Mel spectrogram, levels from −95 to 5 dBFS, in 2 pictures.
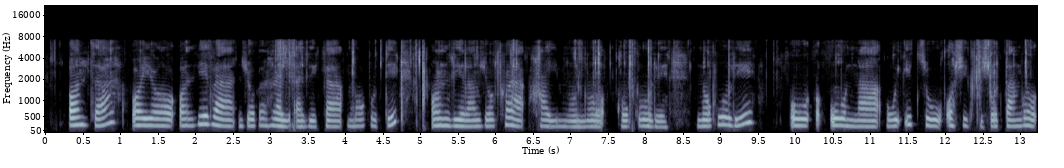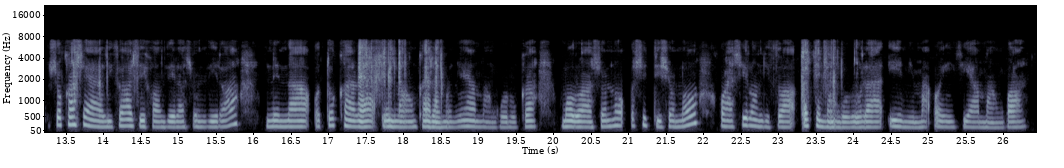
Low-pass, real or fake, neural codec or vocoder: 7.2 kHz; fake; codec, 16 kHz, 4.8 kbps, FACodec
